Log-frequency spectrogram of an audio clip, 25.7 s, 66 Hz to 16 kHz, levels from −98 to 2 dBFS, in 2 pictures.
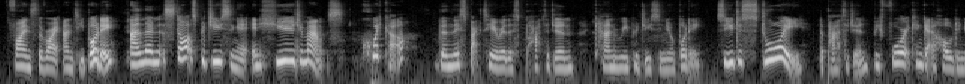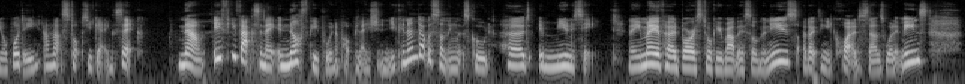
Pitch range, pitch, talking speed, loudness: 190-275 Hz, 220 Hz, 195 wpm, -27 LUFS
